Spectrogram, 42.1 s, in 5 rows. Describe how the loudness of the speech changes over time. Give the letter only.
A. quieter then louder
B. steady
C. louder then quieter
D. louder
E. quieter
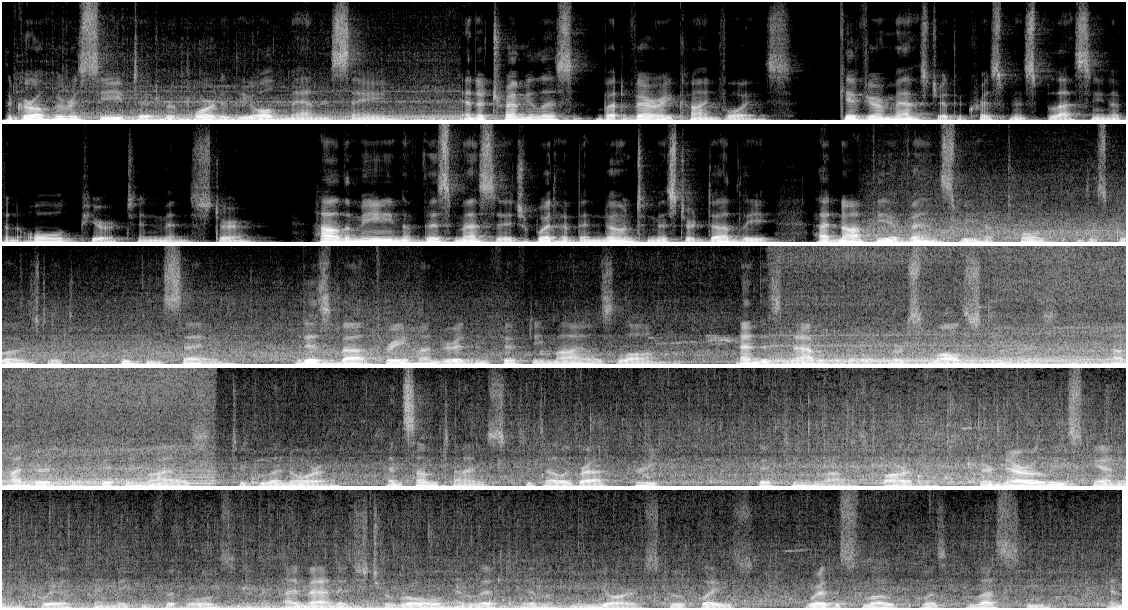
B.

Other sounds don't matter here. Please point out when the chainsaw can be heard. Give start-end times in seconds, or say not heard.
0.0-3.5, 22.6-26.9.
